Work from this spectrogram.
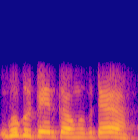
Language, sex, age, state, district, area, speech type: Tamil, female, 30-45, Tamil Nadu, Madurai, urban, conversation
